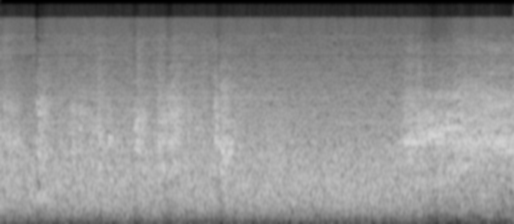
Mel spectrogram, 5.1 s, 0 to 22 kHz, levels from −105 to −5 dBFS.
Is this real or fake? fake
